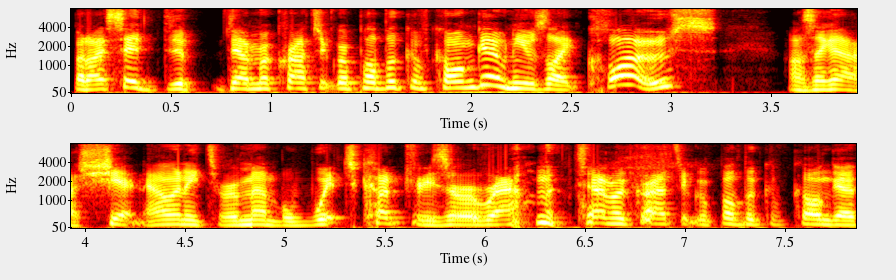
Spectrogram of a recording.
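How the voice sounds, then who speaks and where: Speaking very fast with an English accent, a man with a high pitch and a bright, sharp tone shows ordinary pitch variation on a very clean recording with a silent background. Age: middle-aged. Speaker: comedy podcast host. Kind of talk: casual chat.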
